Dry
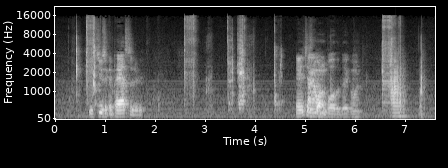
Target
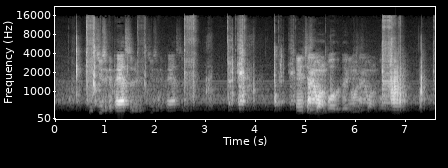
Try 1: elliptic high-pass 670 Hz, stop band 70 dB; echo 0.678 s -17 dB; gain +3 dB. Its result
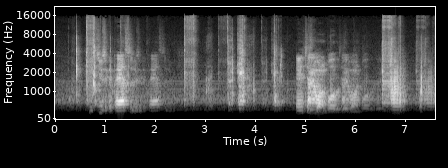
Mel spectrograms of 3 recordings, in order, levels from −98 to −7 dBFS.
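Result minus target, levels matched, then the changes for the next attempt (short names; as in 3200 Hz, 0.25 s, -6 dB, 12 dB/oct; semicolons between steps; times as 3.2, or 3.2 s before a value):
echo 0.342 s early
change: echo 1.02 s -17 dB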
